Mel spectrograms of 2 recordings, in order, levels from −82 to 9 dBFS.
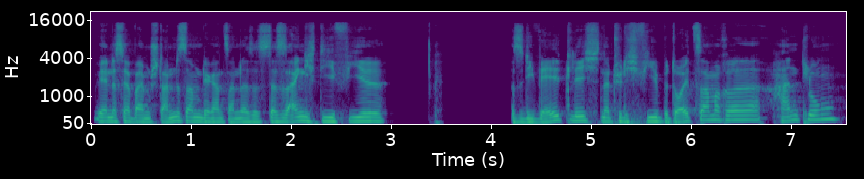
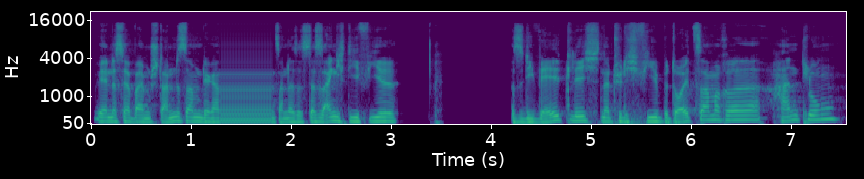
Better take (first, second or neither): first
